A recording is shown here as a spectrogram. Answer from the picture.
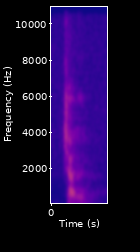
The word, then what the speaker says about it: car: Char means to move. Char is to move. Funny enough, if you write it in transliteration, Roman, you are going to spell it C-A-R, which also means moving in English.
